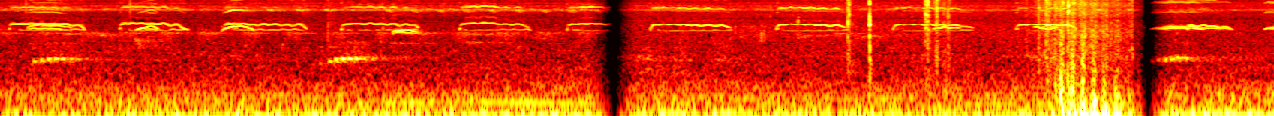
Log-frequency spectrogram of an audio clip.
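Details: Two older Blue-winged pitta chicks in the nest, calling while waiting for their parents to bring earthworms: thin, high arched notes repeated about every half second, with occasional lower notes, brief rustles and a loud scuffle near the end.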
